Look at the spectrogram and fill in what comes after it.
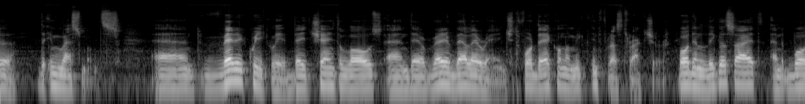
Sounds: speech

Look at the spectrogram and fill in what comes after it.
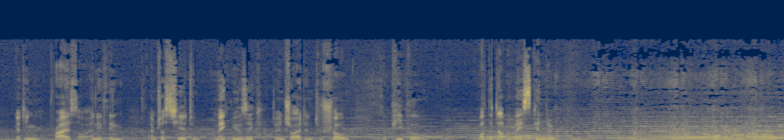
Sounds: double bass, musical instrument, orchestra, music, cello, violin, speech, classical music, bowed string instrument

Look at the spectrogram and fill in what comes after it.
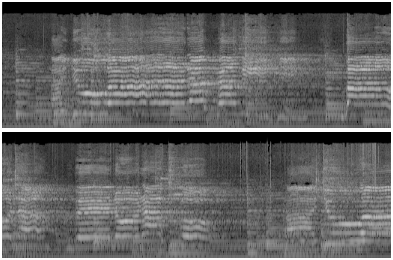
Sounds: music, singing

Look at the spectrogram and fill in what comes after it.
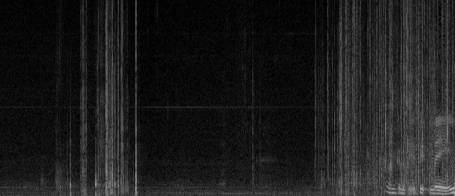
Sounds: speech

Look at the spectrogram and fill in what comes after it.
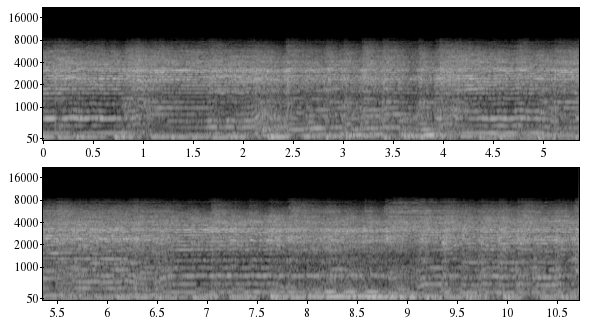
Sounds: music

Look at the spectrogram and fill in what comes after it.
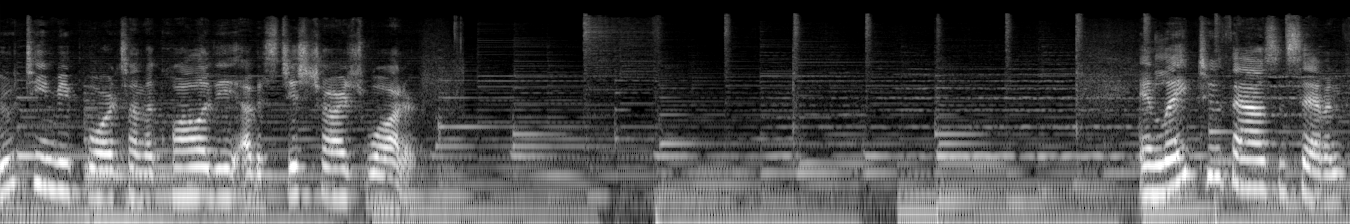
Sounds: speech, music

